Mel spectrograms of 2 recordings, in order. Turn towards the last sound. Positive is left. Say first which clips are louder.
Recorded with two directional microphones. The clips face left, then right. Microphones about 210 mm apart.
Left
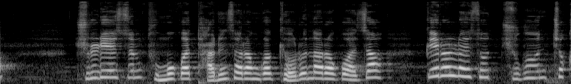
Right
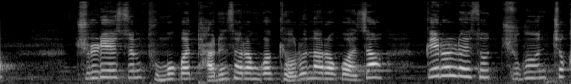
# left 4 dB
turn(degrees=45)  # may be behind; listen again after turning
